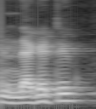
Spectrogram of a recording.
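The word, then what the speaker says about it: negate: ये जो वर्ड है नेगेटिव, ये किस वर्ड से बना है? निगेट या नेगेट, दो उच्चारण है, दोनों सही है, दोनों में से आप कोई सा भी बोल सकते हैं।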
